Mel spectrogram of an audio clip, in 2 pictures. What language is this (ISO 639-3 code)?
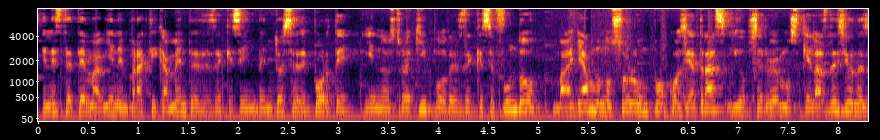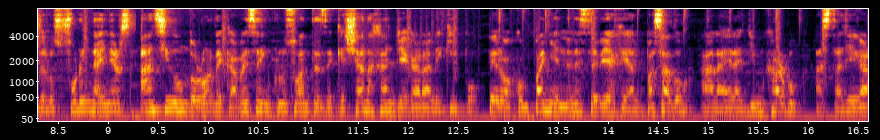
spa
